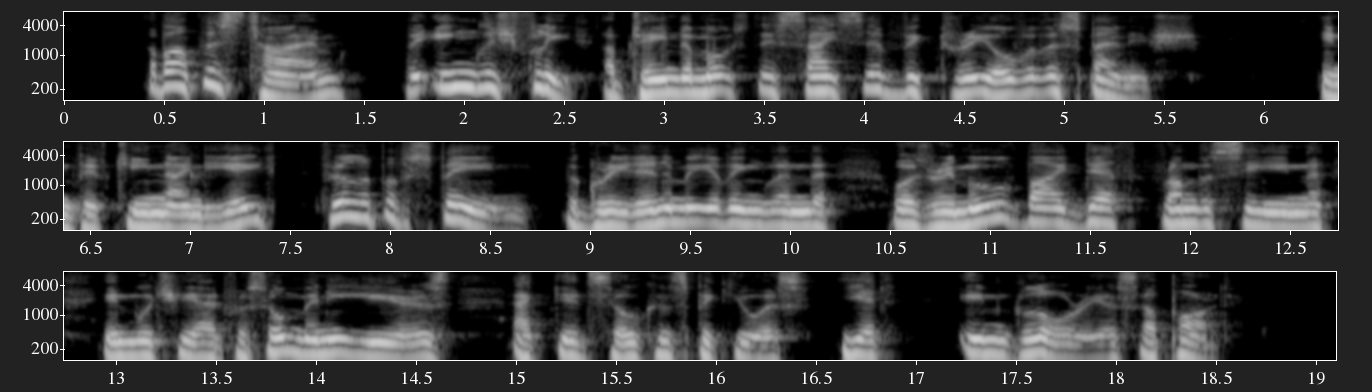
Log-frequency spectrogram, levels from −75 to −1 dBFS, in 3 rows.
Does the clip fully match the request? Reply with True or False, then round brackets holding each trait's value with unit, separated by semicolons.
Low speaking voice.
False (155 Hz)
